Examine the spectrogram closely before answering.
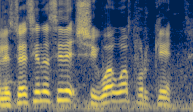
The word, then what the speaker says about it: Chihuahua: estoy haciendo así de Chihuahua porque la gente aquí habla así así pronuncia la la che la ch se dice leche muchacho Chihuahua platicando con las personas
